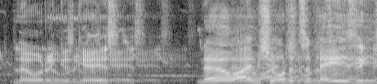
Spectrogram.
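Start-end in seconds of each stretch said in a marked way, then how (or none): 1.5-2.8 high, louder insistence; emphatic assurance. A narrator's reading. Colette insisting to Anon the food is amazing, emphatic. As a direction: reassure him firmly, pitched up. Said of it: "she asserted".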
